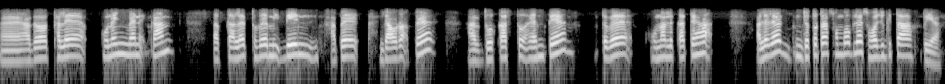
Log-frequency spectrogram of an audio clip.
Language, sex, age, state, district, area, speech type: Santali, male, 30-45, West Bengal, Purba Bardhaman, rural, conversation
